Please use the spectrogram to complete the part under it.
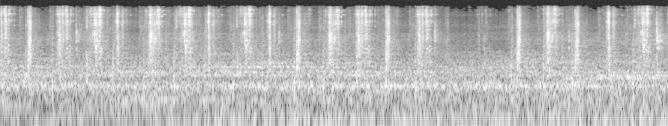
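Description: Armoured footsteps clank quickly on a stone floor.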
